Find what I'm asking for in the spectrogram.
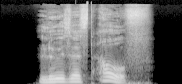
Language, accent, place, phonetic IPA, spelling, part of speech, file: German, Germany, Berlin, [ˌløːzəst ˈaʊ̯f], lösest auf, verb, De-lösest auf.ogg
- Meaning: second-person singular subjunctive I of auflösen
